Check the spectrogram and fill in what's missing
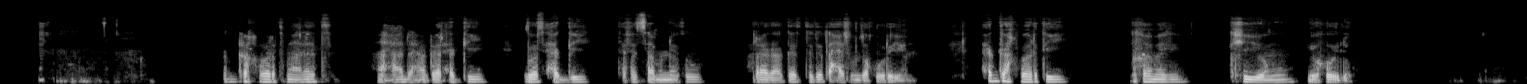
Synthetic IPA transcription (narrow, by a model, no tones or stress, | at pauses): ħɨɡːaxbɐɾt̪ʰimalɐt̪ | aβħad̪ɐɦaɡɐɾħɨɡːi | zɨwɐt͡sʼħɨɡːi | t̪ʰɐfɐt͡sʼːamɨnːɐt̪ʰu | ɐrːɐɡaɡɐt͡sʼt̪ʰɐt̪ʰɐt̪ʼaħasumzɐxɾṵʔɨ̰jːom | ħɨɡːiaxɨbɐɾt̪ʰi | b̥ɨxʰɐmɐj | kʰɨ̥ʃɨjːo̞mujɪxʔɨlu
